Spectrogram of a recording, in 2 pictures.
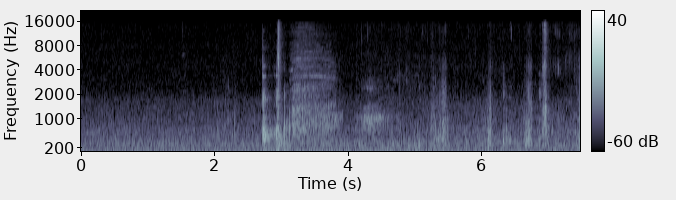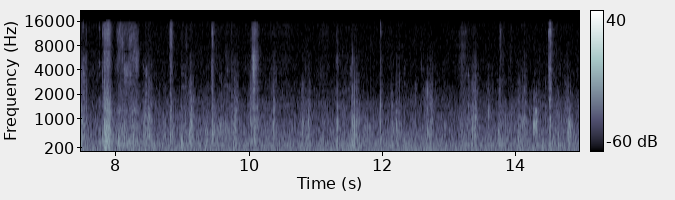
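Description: A person chewing a mouthful of eomnamu shoots (gae-dureup) dipped in chojang, picked up close by a clip-on mic, with irregular crunchy clicks. About three seconds in there is one loud breathy burst before the chewing sets in.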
